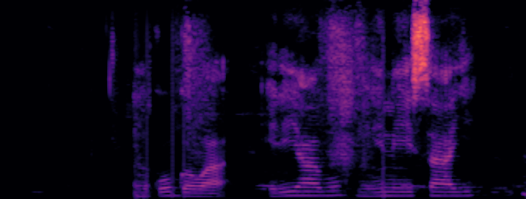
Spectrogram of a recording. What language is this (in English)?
Kinyarwanda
